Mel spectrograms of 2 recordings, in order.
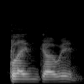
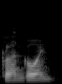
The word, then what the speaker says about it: Glengoyne: okay going going or as some people pronounce Glenn go in making the wise I like an AI or Glenn gone I prefer the pronunciation of Glenn going unhurried since 1833 you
